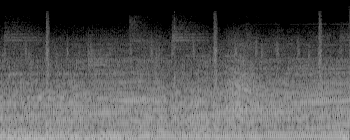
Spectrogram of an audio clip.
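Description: Car engine in GTA Online with a lowered front and no engine upgrades, a steady loud droning rumble running throughout without a break.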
